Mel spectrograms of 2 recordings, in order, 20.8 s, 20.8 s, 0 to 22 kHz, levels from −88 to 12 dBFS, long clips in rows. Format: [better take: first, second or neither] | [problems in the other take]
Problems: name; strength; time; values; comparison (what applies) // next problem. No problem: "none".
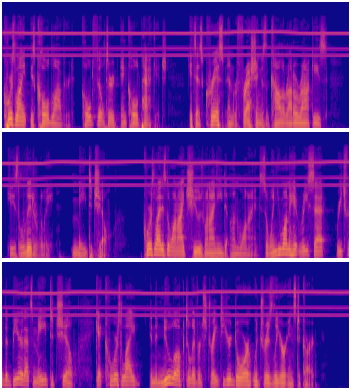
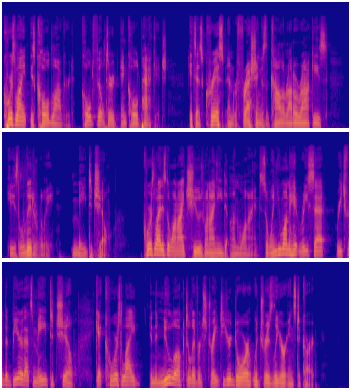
second | high-pitched whine; loud; throughout; 8 kHz, 7 dB below the speech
